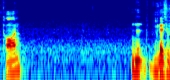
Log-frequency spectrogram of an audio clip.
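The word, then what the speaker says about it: Cannes: Like the French would be C-A-N-N-E-S, cans, con.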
